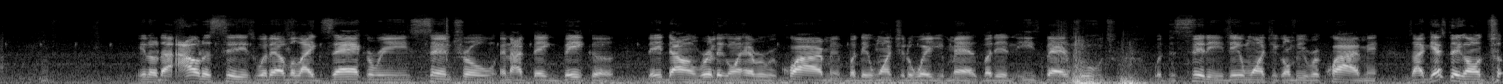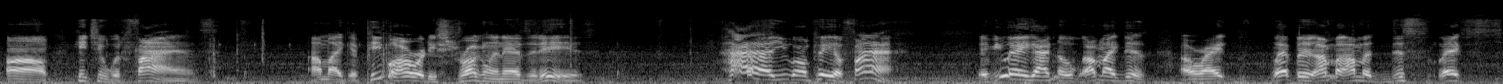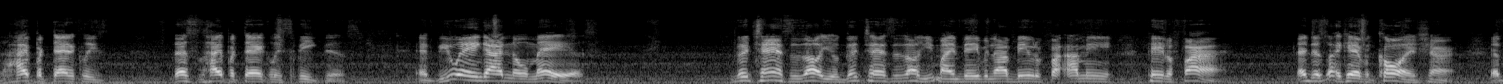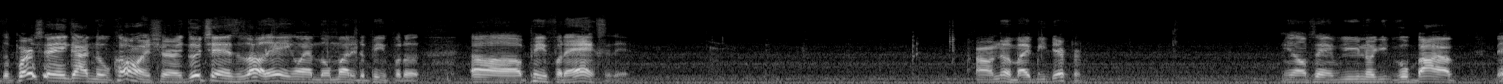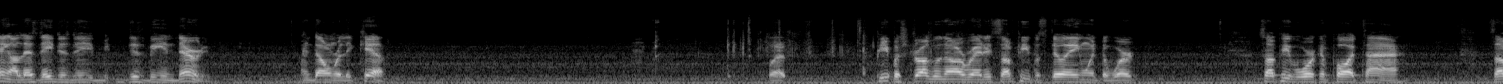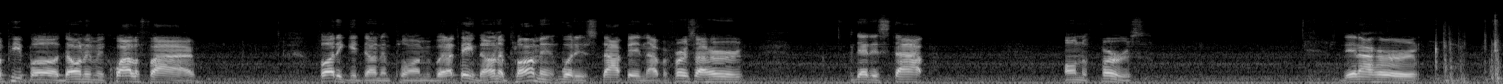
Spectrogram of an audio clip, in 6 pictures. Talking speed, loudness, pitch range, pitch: 150 wpm, -19 LUFS, 90-130 Hz, 105 Hz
